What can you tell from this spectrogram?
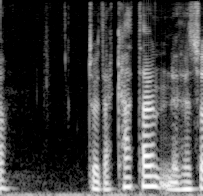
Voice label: "cadarn", Welsh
